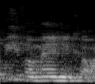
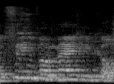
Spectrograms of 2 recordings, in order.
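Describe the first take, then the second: First: Louder rally shout from the parade; marcher's call. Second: Chanted, higher, louder eager cry. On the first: Marcher calling to the crowd, a louder rally shout. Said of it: "one of them would go". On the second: Comedian joining the parade chant, higher and louder. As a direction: join the chant with misplaced gusto. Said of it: "And I'd be like". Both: Retold or imitated.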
